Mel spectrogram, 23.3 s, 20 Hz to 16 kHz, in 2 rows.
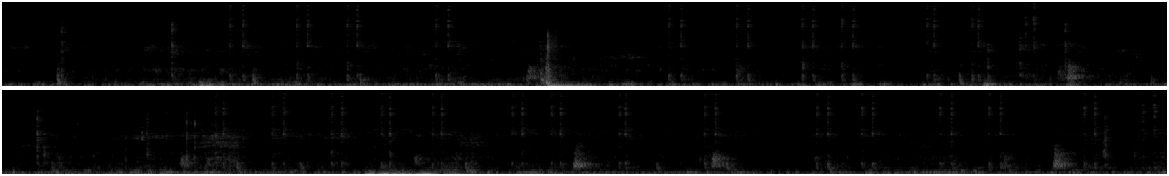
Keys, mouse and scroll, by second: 0.0 scroll down 1, 0.6-1.8 middle drag, 2.3 shift+click, 3.1 shift+click, 3.6 shift+click, 4.3 shift+click, 5.4 c, 7.5 click, 8.6 click, 9.3 click, 9.8 click, 10.3 right click, 10.7-12.2 middle drag, 13.0 c, 14.4 click, 15.0 click, 15.6 click, 16.1 click, 16.9 click, 17.3 click, 17.9 click, 18.8 click, 19.9 click, 20.3 click, 21.1 click, 21.6 click, 22.6 click, 23.1 right click.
